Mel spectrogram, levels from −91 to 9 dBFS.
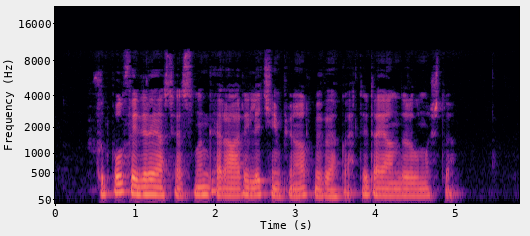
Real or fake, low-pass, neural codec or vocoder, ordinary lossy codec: real; 9.9 kHz; none; MP3, 96 kbps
